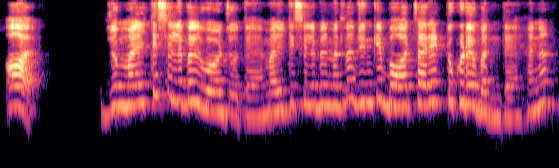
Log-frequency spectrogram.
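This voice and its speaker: A woman's voice: sits high, animated, a bit bright, low-quality recording. A woman with an Indian accent teaching English grammar in a live online class, explaining in a teasing way. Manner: explains in Hindi mixed with English, slow and teasing.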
